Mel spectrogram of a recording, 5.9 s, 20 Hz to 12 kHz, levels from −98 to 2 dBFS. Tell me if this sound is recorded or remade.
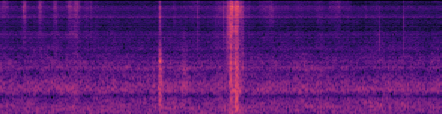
remade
